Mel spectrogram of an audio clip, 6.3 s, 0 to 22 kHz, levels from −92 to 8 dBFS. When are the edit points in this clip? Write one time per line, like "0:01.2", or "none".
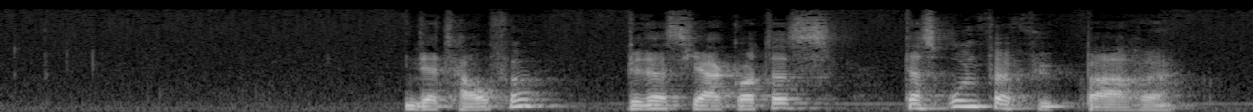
0:03.0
